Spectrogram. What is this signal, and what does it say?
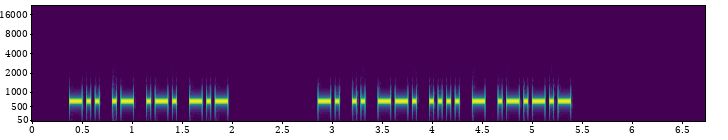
Morse code, heard as a keyed tone, about 28 wpm, 700 Hz. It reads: DARK NIGHT.
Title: 3x Word-Spacing - Sentences from Top 500 Words - 28wpm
